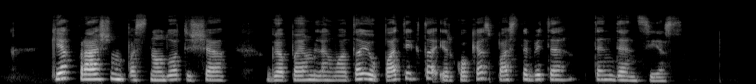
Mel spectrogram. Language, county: Lithuanian, Kaunas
